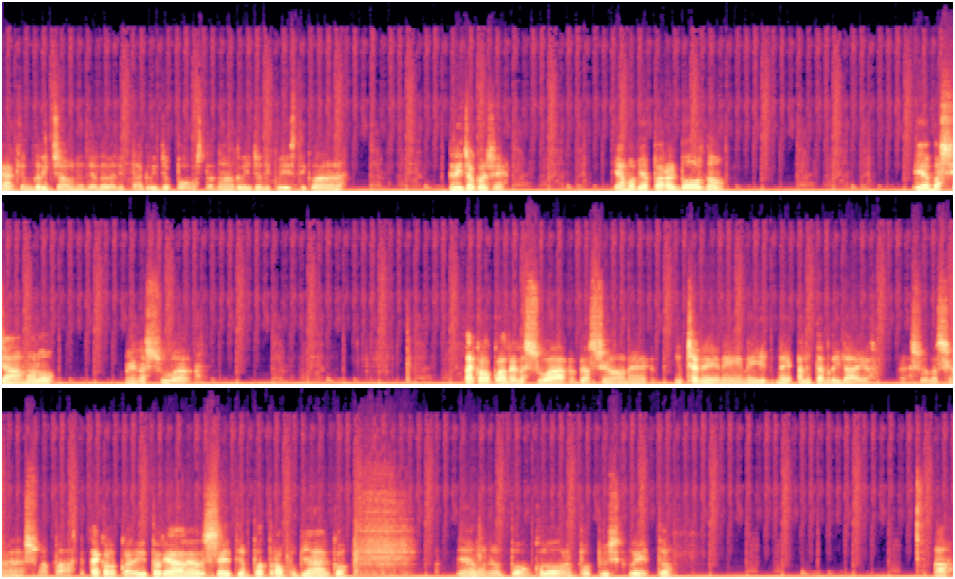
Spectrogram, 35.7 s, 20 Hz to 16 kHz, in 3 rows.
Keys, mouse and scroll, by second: 3.4 click, 4.2 click, 4.9 click, 8.3 click, 9.0 scroll up 2, 9.6 click, 12.7 click, 13.9 click, 16.3 click, 19.6-21.4 drag, 23.7 click, 26.0 click, 28.9 click, 31.0-31.3 scroll down 6, 33.1 click.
